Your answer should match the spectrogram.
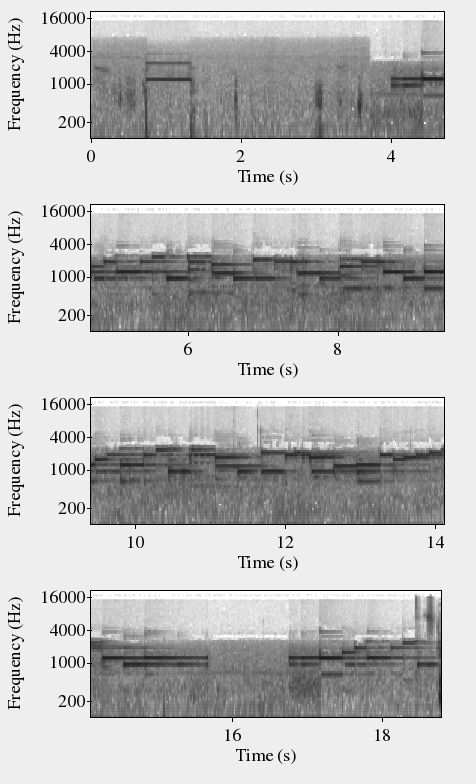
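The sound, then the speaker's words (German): A tinny, tinkling music-box melody broadcast by a numbers station plays through a hiss of shortwave radio static, looping its cheerful phrase steadily after a few seconds of crackling noise and a brief tone. “Sehr, sehr widerlich auch äh, die Swedish Rhapsody”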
